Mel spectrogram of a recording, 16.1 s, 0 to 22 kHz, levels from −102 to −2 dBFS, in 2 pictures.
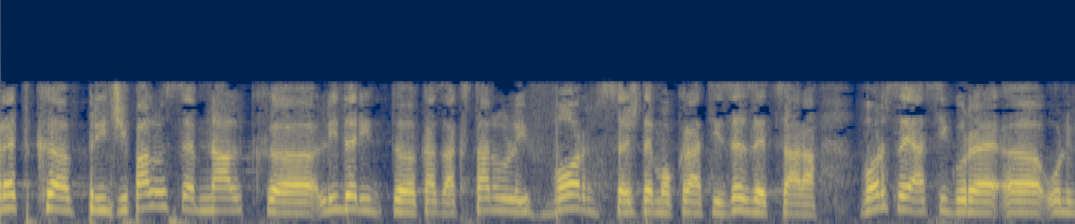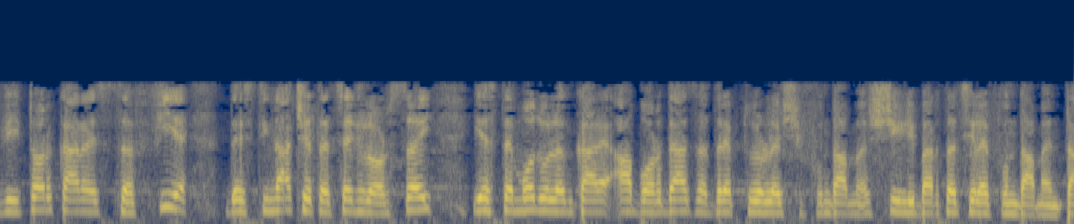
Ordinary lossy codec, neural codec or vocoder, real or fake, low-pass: none; none; real; 5.4 kHz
